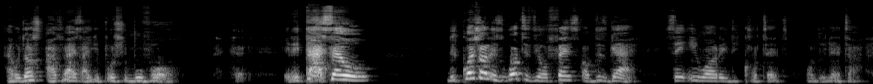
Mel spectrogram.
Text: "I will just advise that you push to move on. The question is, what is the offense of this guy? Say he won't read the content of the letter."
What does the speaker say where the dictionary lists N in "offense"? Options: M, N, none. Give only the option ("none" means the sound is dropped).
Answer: N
